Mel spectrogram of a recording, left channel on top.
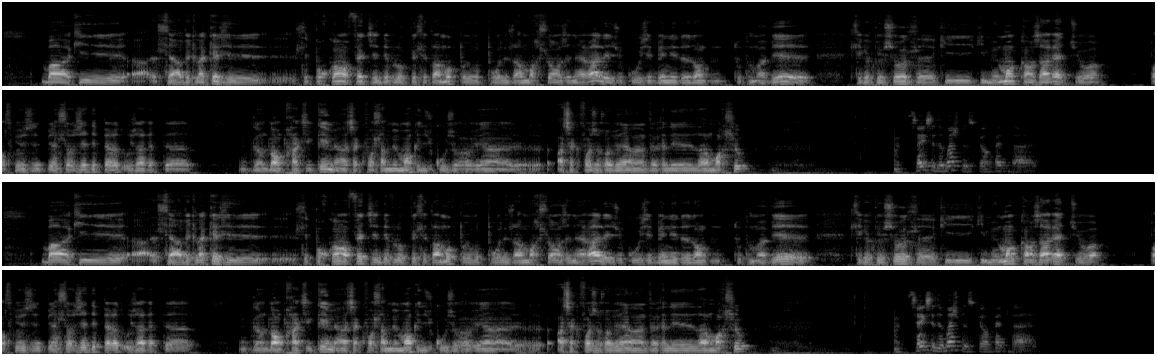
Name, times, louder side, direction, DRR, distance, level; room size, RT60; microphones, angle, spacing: voice 1, 0.0-11.0 11.5-13.5 13.9-19.0, right 1 dB, 5° right, 0.5 m, -31 dB
voice 2, 20.6-21.9, right 2 dB, 45° right, 1.4 m, -42 dB
2.8 x 2.3 x 2.8 m
head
